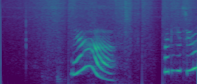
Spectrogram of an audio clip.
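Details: A young female monk parakeet, very excited, gives drawn-out, nasal, rising and falling calls, almost like a meow.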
